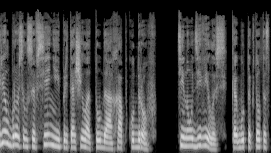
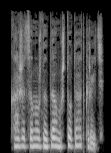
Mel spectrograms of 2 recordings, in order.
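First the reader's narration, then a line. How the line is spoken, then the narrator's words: Low mutter. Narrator (Russian): пробормотала Тина вполголоса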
